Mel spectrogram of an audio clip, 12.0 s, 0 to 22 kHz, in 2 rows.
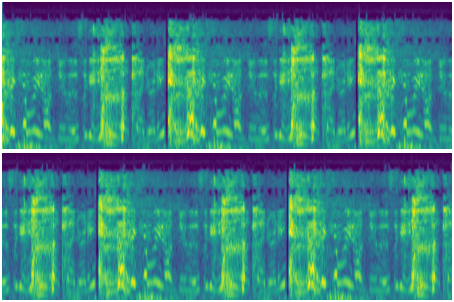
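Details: Compilation of a dog's coughing, with the dog lost on September 18: repeated harsh, honking coughs, about 24 bursts a minute in steady runs, with human voices in the background.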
